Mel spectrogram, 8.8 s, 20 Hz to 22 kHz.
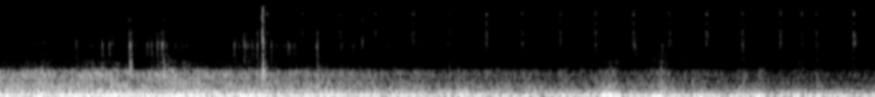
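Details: Nissan Sentra B14 with bad spark plug burn on all four cylinders, plugs replaced and a valve cleaned, owner suspected rodent-chewed wiring: deep uneven idle rumble with irregular stumbles and loping beats; rough idle misfire.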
